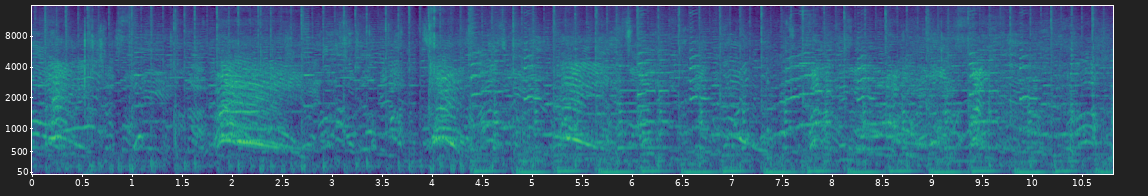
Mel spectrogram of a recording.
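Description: A group of voices shouting and whooping excitedly over music, without clear words. A low pulsing bass beat comes in about four and a half seconds in.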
